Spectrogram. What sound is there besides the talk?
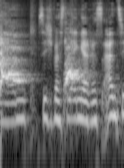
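dog barking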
